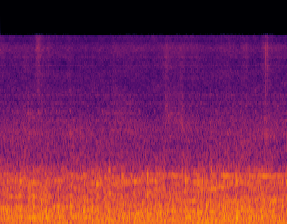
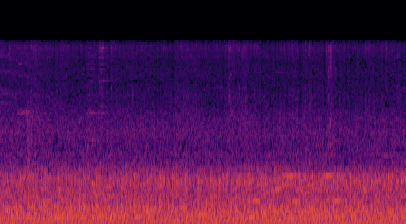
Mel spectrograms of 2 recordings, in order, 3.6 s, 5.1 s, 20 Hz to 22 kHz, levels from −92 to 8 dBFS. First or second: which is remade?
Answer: first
